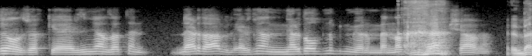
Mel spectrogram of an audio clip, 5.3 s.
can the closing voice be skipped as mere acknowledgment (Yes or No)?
No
